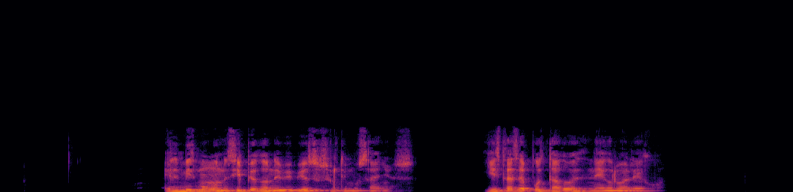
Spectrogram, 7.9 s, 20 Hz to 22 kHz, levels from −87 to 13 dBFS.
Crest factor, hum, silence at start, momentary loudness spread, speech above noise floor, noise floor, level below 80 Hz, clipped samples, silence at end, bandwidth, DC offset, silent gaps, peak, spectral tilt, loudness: 20 dB; none; 1.65 s; 13 LU; over 66 dB; under -90 dBFS; -60 dBFS; under 0.1%; 1.4 s; 7.6 kHz; under 0.1%; 4.18-4.78 s; -6 dBFS; -6.5 dB/octave; -24 LUFS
